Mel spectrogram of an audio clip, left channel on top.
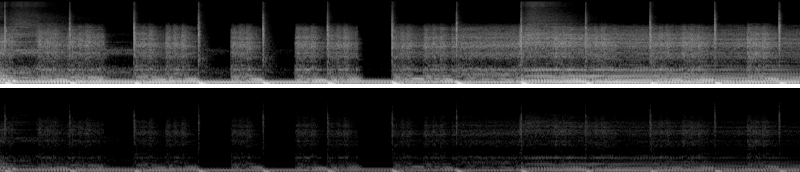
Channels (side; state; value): right; quieter; 22.8 dB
